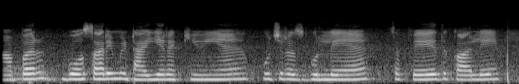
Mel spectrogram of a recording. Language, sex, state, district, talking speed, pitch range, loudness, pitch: Hindi, female, Uttar Pradesh, Shamli, 140 wpm, 225-250 Hz, -15 LUFS, 235 Hz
